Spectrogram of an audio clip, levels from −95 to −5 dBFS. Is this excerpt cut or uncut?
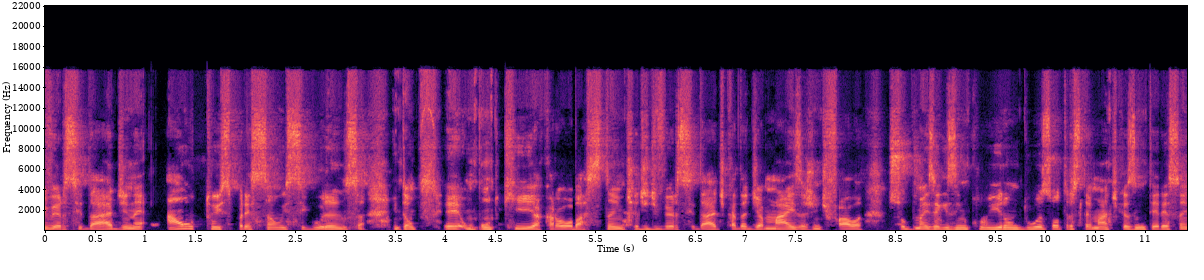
cut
